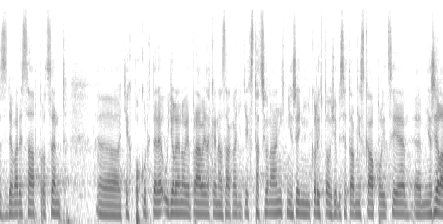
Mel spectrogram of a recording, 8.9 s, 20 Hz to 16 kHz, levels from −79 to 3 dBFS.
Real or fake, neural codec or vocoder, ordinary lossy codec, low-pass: fake; autoencoder, 48 kHz, 128 numbers a frame, DAC-VAE, trained on Japanese speech; MP3, 96 kbps; 14.4 kHz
